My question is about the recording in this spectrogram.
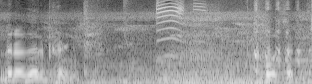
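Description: One spoken word, then a short, quick warbling call like a bird's, rapidly sweeping up and down in pitch for about a third of a second, a little past one second in.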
